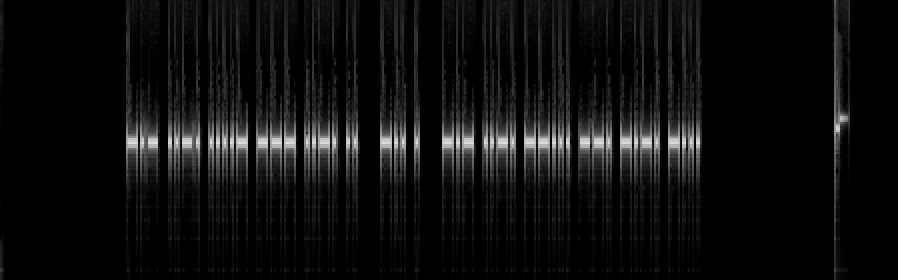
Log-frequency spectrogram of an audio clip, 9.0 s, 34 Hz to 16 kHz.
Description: Morse code, heard as a keyed tone, about 34 wpm, 700 Hz. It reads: KF4OFI DE KF7GCB
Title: USA Callsign DE Callsign - 6 Characters - 35wpm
